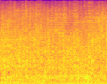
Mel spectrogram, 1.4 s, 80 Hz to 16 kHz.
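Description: A 2004 Morbark Blizzard 12 wood chipper runs close and loud while its clutch is eased in, a steady heavy engine drone with faint rattling and no voices.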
